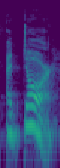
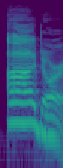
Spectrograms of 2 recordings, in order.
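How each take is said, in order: First: The stress is on the second syllable. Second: The stress is on the first syllable. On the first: The speaker calls it right. "Did you remember to accent the second syllable? it's adore" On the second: The speaker calls it wrong. "It's not adore"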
